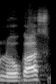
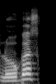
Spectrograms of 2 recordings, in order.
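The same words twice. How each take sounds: First: लोगास with a long aa in the second syllable, lo-gaas; long a pronunciation. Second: लोगस with a short, neutral second vowel, lo-gus; short a pronunciation. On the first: Teacher showing students one way to say लोगास, long aa. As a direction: stretch the second vowel of लोगास to a full aa. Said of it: "कुछ लोग लोगास भी कह देते हैं". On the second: Teacher showing students the other way to say लोगस, short vowel. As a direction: keep the second syllable of लोगस short and light. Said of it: "कुछ लोगस कह देते हैं". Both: Shown as a demonstration.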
